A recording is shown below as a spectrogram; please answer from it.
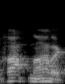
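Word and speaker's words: Hpnotiq: sued us and because they make a thing called hypnotique they pronounce it hopnotic but it's HP n t oq or something and it's in a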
